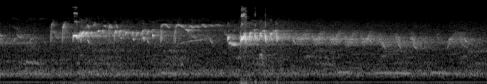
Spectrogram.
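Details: Robin delivering two long, high, jangling warbled phrases, the second tapering gradually into softer thin notes.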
